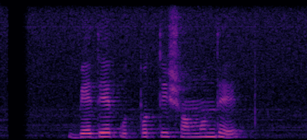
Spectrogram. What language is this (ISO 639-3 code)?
ben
